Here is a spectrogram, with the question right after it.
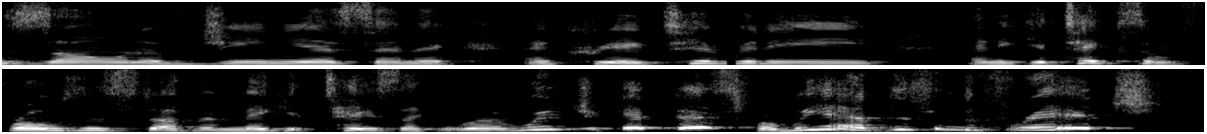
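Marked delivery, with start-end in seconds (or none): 5.5-7.9 high, fast, amazed praise. Retold or imitated. Wife marvels at husband's cooking, amazed and high. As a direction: gush with surprise at the food. Imitating her own amazed reaction.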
